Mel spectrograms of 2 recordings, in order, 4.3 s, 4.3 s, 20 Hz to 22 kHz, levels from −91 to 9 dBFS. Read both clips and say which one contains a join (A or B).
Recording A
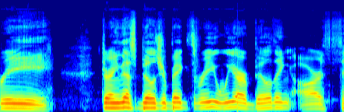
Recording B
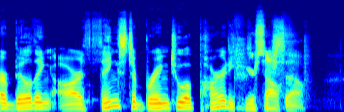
B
